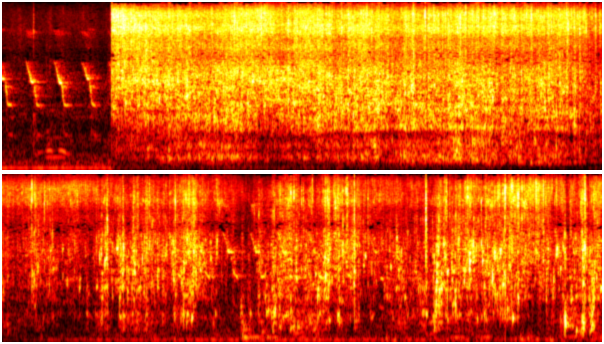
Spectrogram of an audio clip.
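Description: Water poured steadily into a large aluminium pot of raw chicken pieces, starting suddenly about a second in and running for about five seconds. The chicken is then stirred through the water with a stick, giving irregular splashing and sloshing as it is washed.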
